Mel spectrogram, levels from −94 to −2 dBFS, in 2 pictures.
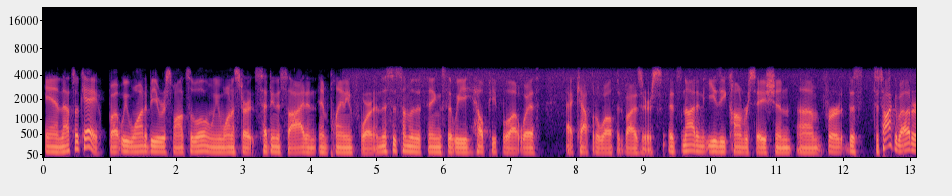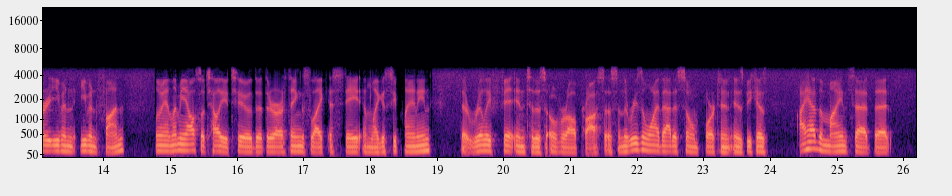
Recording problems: high frequencies cut off; severe; nothing above 4.5 kHz
hiss; faint; from 4.5 to 15 s and from 19 s on; 25 dB below the speech

